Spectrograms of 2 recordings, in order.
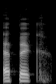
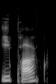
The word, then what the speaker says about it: epoch: a specific word, and depending if you pronounce it the American way, which is epic, or the British way, epoch, which is the way I pronounce it, essentially one epoch is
